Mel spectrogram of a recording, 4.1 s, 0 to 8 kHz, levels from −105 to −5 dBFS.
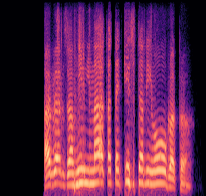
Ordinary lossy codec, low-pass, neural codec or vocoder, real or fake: Opus, 16 kbps; 7.2 kHz; codec, 16 kHz, 0.5 kbps, X-Codec, HuBERT features, trained on general audio; fake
